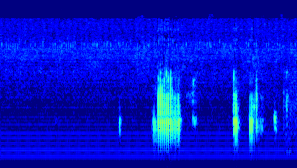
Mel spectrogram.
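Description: Steady electrical mains hum on the audio-conference line. A short croaky sound comes about a second in, and two briefer ones near the end.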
